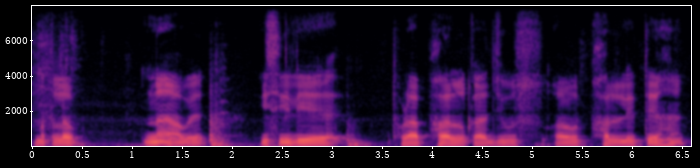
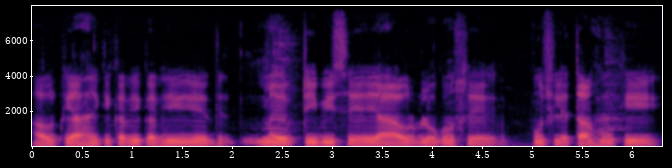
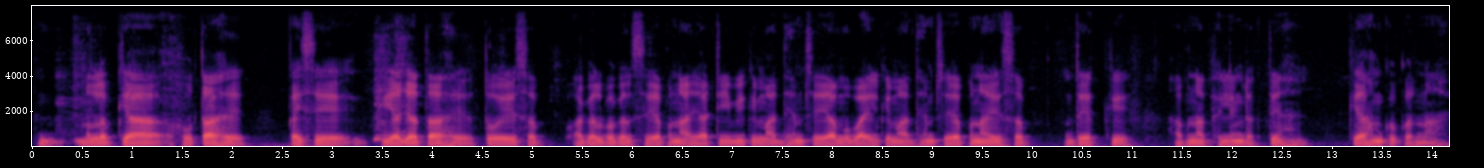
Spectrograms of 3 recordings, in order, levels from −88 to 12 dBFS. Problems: low volume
